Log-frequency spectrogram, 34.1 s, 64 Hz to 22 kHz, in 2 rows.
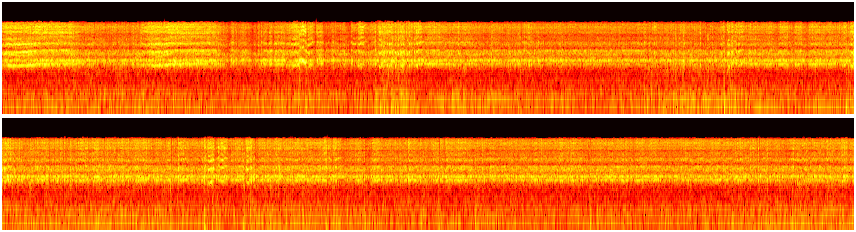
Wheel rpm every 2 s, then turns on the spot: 220, 220, 230, 230, 230, 230, 230, 230, 230, 230, 230, 240, 230, 230, 230, 230, 230.
none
